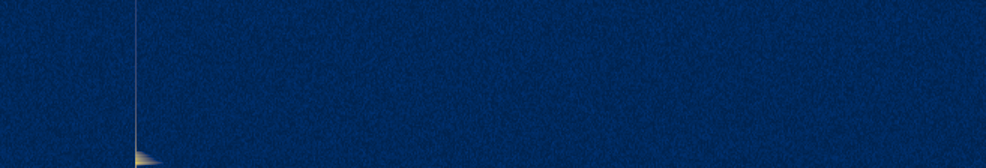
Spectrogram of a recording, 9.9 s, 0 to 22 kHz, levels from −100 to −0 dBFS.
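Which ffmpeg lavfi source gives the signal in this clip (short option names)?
-f lavfi -i "aevalsrc='0.211*pow(10,-3*t/0.21)*sin(2*PI*780*t)+0.075*pow(10,-3*t/0.166)*sin(2*PI*1243.3*t)+0.0266*pow(10,-3*t/0.144)*sin(2*PI*1666.1*t)+0.00944*pow(10,-3*t/0.139)*sin(2*PI*1790.9*t)+0.00335*pow(10,-3*t/0.129)*sin(2*PI*2069.3*t)':d=0.63:s=44100"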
